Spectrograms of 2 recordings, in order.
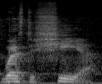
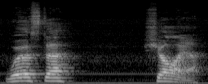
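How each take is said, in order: First: It is said run together as one word. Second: It is said as two separate parts. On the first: "But together it's Worcestershire" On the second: "it's Worcester Shire, essentially"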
